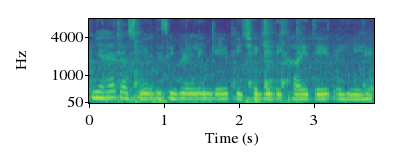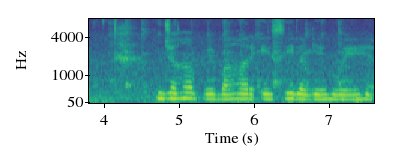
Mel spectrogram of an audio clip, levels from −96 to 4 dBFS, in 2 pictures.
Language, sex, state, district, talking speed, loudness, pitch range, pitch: Hindi, female, Haryana, Charkhi Dadri, 140 wpm, -16 LUFS, 165-180 Hz, 170 Hz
